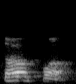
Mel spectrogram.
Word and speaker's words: tapa: At first, there was only sound vibrating the word tapa, tapa, 2 syllables, tapa.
